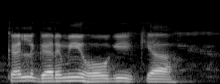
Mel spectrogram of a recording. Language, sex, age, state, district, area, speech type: Urdu, male, 18-30, Delhi, Central Delhi, urban, read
